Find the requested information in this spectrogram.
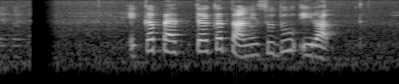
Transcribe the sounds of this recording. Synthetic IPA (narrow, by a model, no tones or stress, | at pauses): ekəpæt̪ːekət̪anisud̪uʔiɾat̪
